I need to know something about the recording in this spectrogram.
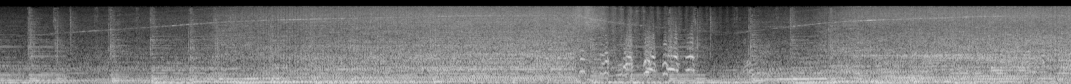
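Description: Turbocharged 440 big-block engine in a Dodge truck accelerating hard, heard from the cab: a high whine climbs steadily in pitch for about six seconds, breaks off briefly at a gear change, then climbs again. Background music runs underneath.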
